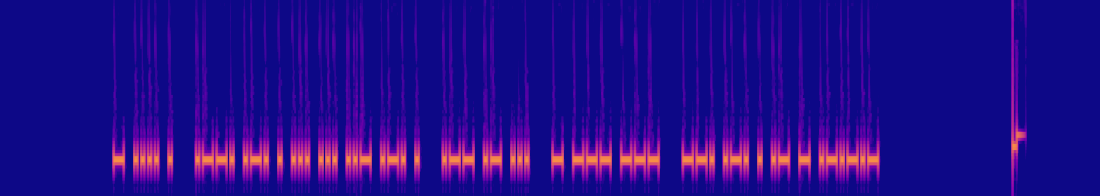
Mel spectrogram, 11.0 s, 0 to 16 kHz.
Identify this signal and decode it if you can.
Morse code, heard as a keyed tone, about 34 wpm, 700 Hz. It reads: THE PRESSURE WAS TOO GREAT.
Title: Sentences from Top 1000 Words - Review Part 6 - 35wpm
